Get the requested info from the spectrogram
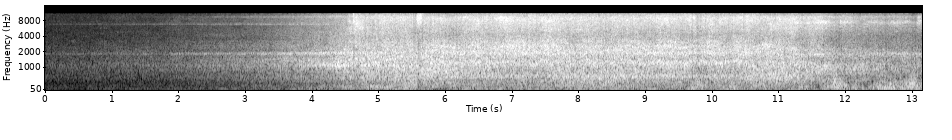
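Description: Electric multiple-unit passenger train running through the station at speed without stopping: wheel-on-rail noise and the rush of the carriages. It grows steadily as the train approaches, holds loud and steady while the carriages pass, then eases off near the end as the train goes away.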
